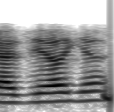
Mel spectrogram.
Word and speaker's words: Azalea: Am I pronouncing it correctly, Azalea? – Yeah, yes.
